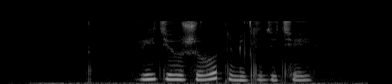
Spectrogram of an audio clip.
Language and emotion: Russian, neutral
